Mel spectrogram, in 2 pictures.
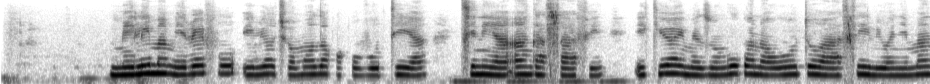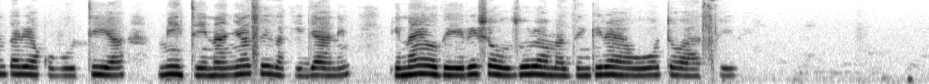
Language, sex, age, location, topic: Swahili, female, 18-24, Dar es Salaam, agriculture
